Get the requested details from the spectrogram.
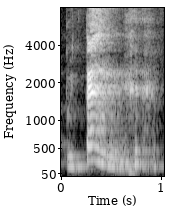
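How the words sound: It is said with a Marseille accent.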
